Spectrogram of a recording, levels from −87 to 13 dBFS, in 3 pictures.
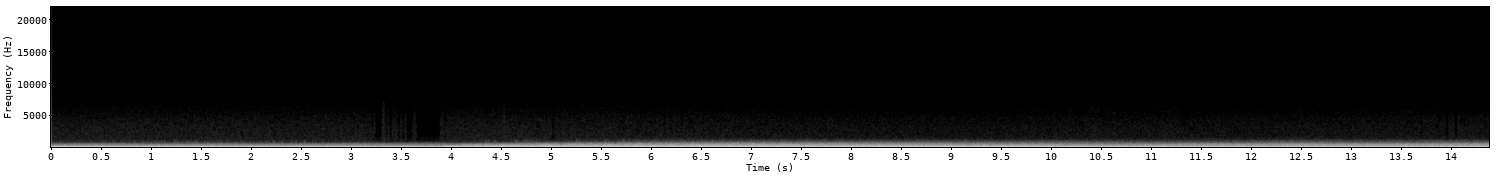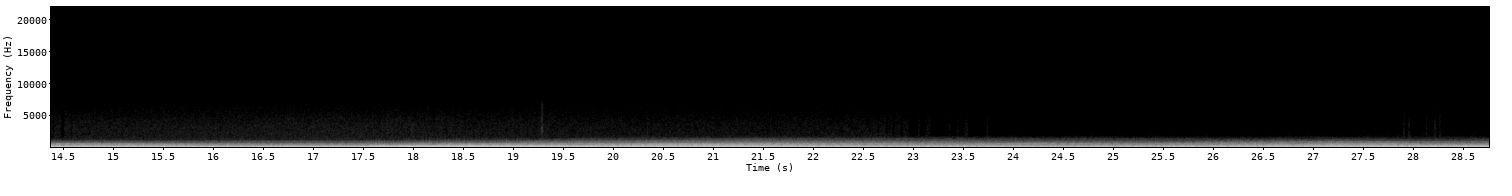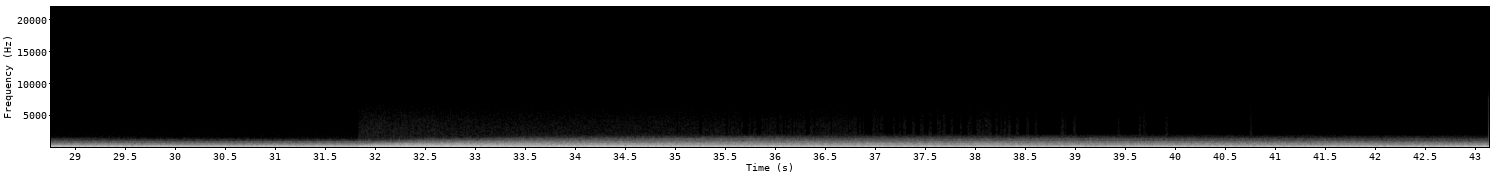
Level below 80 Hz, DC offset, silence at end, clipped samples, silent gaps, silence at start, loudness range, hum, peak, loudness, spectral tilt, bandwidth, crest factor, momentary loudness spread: -10 dBFS; under 0.1%; 0 s; under 0.1%; none; 0 s; 5 LU; none; -2 dBFS; -12 LUFS; -15.5 dB/octave; 1.3 kHz; 8 dB; 7 LU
